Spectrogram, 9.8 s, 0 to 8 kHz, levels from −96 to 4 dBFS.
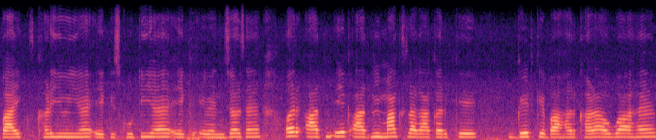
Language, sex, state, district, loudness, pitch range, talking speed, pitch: Hindi, male, Bihar, Kaimur, -17 LUFS, 190-205 Hz, 140 wpm, 200 Hz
